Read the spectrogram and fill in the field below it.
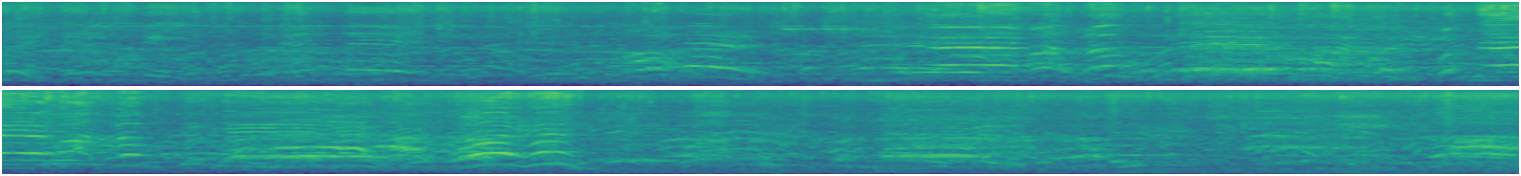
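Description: A crowd of young people chant and shout loudly outdoors.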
